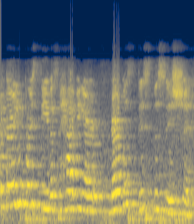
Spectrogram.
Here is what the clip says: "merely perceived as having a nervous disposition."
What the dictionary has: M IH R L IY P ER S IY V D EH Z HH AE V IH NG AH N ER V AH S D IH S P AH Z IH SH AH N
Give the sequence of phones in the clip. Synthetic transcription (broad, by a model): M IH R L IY P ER S IY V EH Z HH AE V IH NG AH N ER V AH S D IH S P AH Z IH SH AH N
